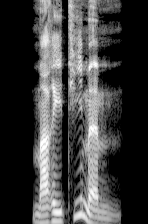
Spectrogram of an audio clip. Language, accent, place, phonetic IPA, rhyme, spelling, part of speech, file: German, Germany, Berlin, [maʁiˈtiːməm], -iːməm, maritimem, adjective, De-maritimem.ogg
- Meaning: strong dative masculine/neuter singular of maritim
